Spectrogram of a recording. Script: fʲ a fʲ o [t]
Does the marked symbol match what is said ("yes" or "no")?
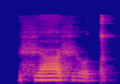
yes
